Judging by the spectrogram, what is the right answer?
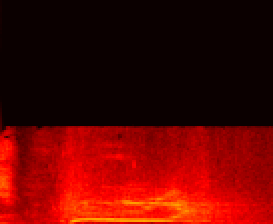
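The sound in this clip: A large fish throws up a surge of sea water, a rushing splash that swells and fades over about a second and a half, with a thin sliding tone running through it.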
